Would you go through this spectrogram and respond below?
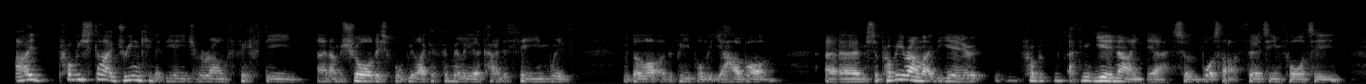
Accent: Bolton, North West England, United Kingdom; born there; I was born in Bolton, and we moved around quite a lot growing up. So my dad was a physio in professional football.

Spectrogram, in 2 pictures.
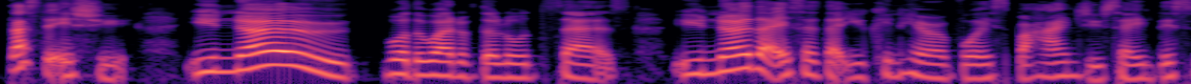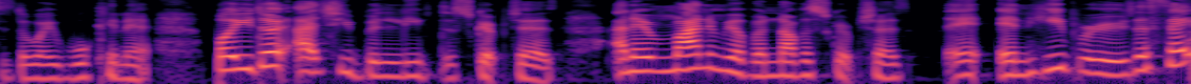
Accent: England, United Kingdom; born there; Guys, I promise, I was born in England.

